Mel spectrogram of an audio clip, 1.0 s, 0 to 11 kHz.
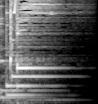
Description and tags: Bonus Points 1 2
Created using layering techniques with the Synth1 virtual synthethizer. Mixed and edited in DAW.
